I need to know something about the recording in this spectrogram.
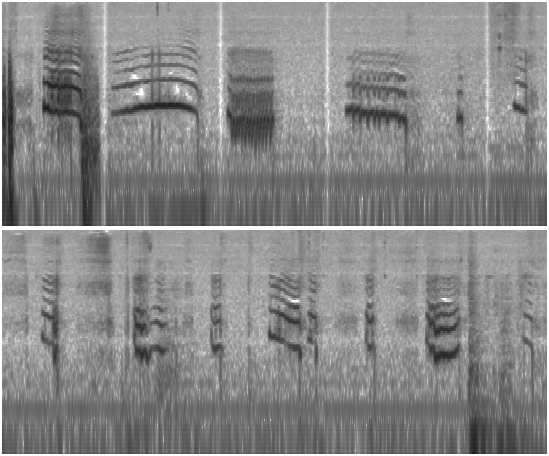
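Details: Female kitten in heat trilling; a rapid run of short, bending chirps and warbled trills, several rising then falling, tumbling out every half second or so over a steady low hum.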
